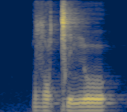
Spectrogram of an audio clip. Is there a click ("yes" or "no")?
yes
